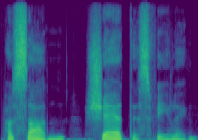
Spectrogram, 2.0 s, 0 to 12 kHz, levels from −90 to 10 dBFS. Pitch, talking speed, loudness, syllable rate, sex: 190 Hz, 150 wpm, -21 LUFS, 3.9 syllables/s, female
